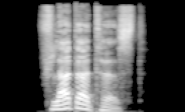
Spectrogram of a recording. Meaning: inflection of flattern: 1. second-person singular preterite 2. second-person singular subjunctive II
- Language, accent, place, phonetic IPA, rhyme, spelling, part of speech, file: German, Germany, Berlin, [ˈflatɐtəst], -atɐtəst, flattertest, verb, De-flattertest.ogg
